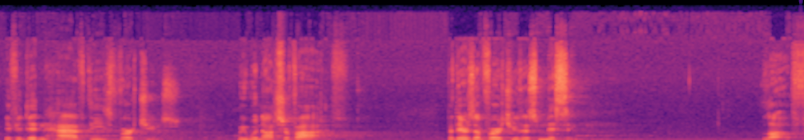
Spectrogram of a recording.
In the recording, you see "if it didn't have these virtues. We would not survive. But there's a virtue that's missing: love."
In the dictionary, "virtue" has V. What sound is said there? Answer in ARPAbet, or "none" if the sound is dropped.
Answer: V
